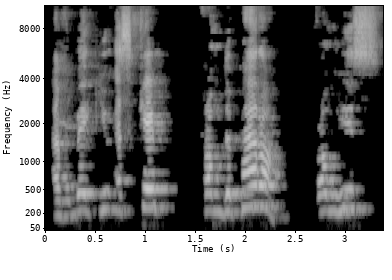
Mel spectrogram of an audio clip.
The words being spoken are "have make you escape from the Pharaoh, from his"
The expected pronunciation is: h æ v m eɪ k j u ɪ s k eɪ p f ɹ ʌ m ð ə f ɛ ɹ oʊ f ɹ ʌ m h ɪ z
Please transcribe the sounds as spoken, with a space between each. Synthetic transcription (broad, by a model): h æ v m eɪ k j u ɪ s k eɪ p f ɹ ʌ m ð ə p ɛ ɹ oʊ f ɹ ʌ m h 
